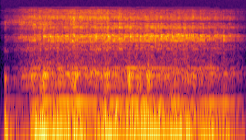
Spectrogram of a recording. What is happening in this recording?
A growling sound
beast, creatures, growl, growls, monster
